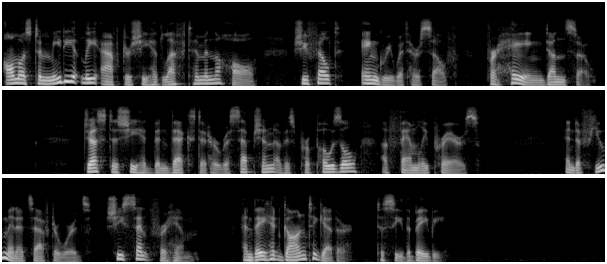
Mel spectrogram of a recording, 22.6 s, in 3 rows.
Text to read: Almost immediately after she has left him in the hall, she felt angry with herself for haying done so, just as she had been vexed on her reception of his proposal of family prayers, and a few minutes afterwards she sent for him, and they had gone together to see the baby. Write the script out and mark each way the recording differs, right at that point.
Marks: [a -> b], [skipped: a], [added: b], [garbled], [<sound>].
Almost immediately after she [has -> had] left him in the hall, she felt angry with herself for haying done so, just as she had been vexed [on -> at] her reception of his proposal of family prayers, and a few minutes afterwards she sent for him, and they had gone together to see the baby.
